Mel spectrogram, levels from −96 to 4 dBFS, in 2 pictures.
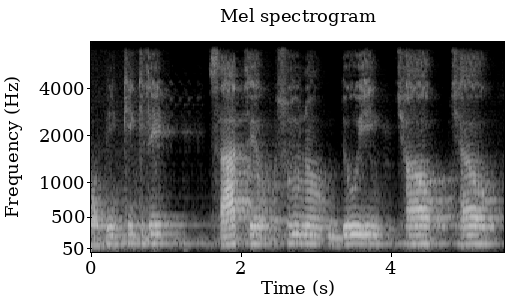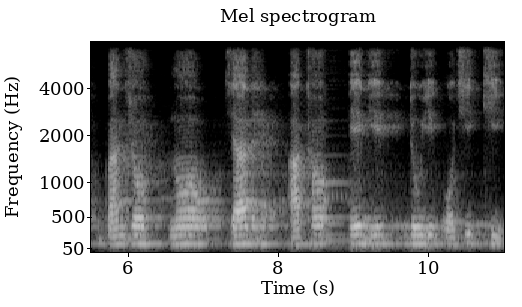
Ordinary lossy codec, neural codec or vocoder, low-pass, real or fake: none; codec, 16 kHz, 0.4 kbps, LongCat-Audio-Codec; 7.2 kHz; fake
